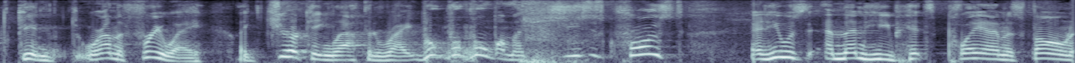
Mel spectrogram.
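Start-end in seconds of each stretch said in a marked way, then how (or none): 2.8-3.3 high-pitched "boom" noises; imitated jolting car. Passenger retelling the car jerking, high imitated jolts. 3.5-4.6 high, drawn-out exclamation; mock alarm. Passenger reacting to a jerking car, high mock alarm.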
